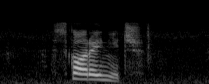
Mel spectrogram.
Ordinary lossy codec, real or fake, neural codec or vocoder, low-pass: none; real; none; 7.2 kHz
